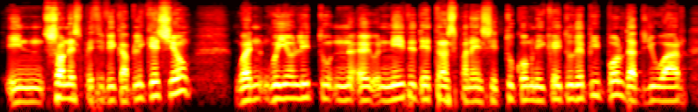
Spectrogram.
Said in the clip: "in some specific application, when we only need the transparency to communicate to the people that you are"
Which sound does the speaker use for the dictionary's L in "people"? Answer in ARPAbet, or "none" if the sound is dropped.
L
